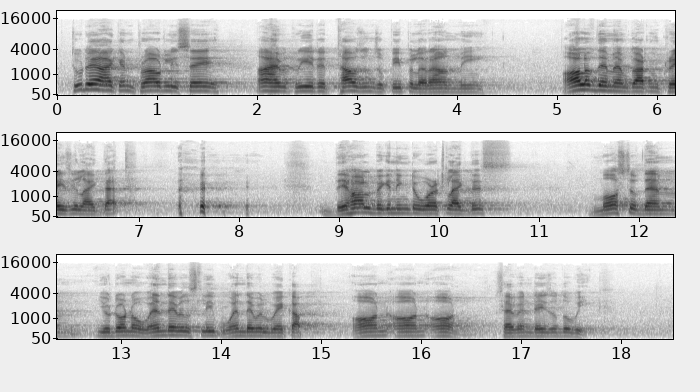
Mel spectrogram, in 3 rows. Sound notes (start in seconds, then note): 7.4 laughs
